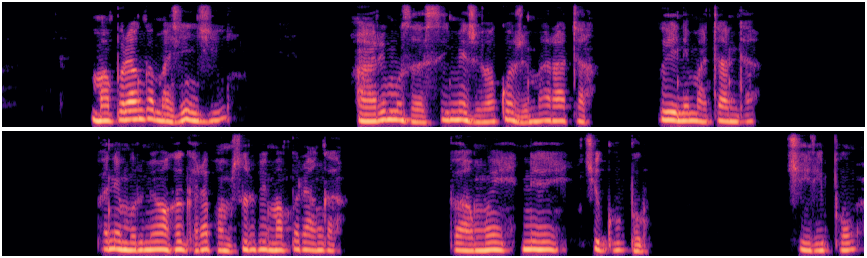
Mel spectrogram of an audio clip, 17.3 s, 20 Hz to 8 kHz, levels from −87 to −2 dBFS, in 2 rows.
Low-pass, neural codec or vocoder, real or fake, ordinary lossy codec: 7.2 kHz; none; real; Opus, 64 kbps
